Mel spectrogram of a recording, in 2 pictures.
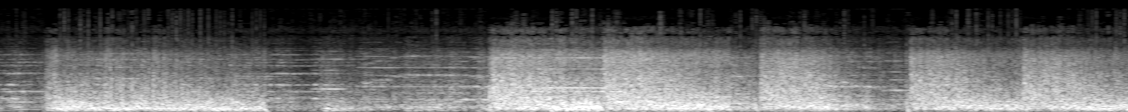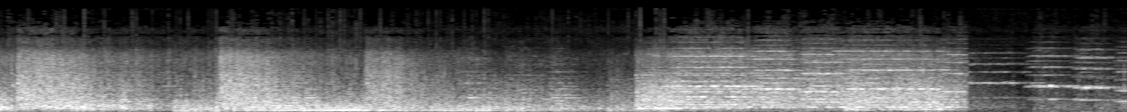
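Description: Battle noise of explosions and gunfire in long stretches with brief breaks, over music that comes through clearly when the noise stops near the end.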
